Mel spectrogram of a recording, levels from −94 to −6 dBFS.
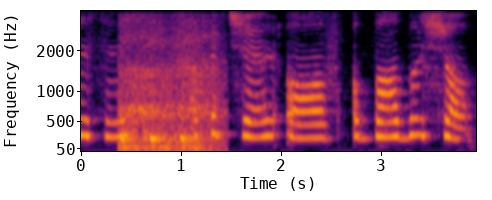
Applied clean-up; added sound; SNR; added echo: none; Crowd; -1 dB; reverberation time 0.2 s.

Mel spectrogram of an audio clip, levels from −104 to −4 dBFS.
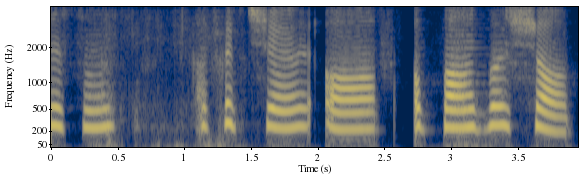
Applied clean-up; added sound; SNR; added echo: neural separator model SepFormer WHAMR!.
